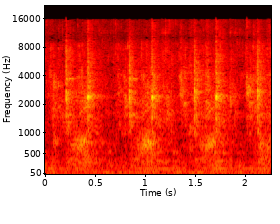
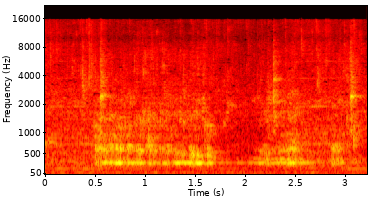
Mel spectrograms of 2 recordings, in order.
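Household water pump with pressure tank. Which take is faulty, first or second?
first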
